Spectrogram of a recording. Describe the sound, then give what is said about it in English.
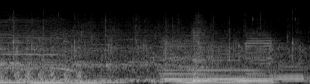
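A crowd applauds and cheers for about three seconds, a steady wash of clapping under loud sustained whoops and shouts that swell slightly toward the end. It is the Music Business Radio audience practicing a burst of applause and cheering at the host's request. “Let's hear some applause and cheering.”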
